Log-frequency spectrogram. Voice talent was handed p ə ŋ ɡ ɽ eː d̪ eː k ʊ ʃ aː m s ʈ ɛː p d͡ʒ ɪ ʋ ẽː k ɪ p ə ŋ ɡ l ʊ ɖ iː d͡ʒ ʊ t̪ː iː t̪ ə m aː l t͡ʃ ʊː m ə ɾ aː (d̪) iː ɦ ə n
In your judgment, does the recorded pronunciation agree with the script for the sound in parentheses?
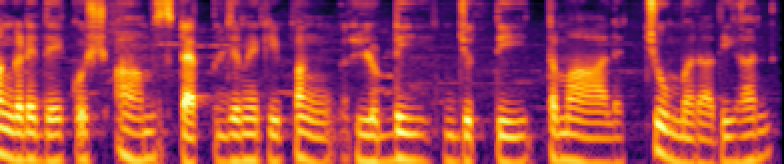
yes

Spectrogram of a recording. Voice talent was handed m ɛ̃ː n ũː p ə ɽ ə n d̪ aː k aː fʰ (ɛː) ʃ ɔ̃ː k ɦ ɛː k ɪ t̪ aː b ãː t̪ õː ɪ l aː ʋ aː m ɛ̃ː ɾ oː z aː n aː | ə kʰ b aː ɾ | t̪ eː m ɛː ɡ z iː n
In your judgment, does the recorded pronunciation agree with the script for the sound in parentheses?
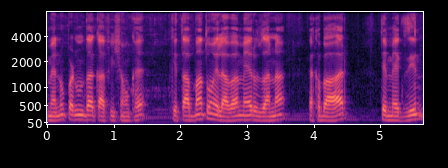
no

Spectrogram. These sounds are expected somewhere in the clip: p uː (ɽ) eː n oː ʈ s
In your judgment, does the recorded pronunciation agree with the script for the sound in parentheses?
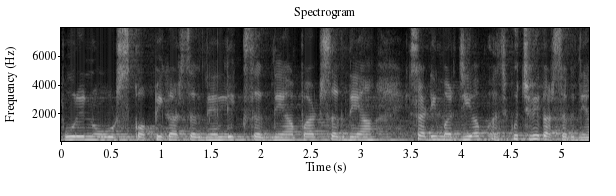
no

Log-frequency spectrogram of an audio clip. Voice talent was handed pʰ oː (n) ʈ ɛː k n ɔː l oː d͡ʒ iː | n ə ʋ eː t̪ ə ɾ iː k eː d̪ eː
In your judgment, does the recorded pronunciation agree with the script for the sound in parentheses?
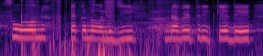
yes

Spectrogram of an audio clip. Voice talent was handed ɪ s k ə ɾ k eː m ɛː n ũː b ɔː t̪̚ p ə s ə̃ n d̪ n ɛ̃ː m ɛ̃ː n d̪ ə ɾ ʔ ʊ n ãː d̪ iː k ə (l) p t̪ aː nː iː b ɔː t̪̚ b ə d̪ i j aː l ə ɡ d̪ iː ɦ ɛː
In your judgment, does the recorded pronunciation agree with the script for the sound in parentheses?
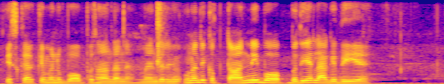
no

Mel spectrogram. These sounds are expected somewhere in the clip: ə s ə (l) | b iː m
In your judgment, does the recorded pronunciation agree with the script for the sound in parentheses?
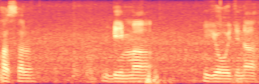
yes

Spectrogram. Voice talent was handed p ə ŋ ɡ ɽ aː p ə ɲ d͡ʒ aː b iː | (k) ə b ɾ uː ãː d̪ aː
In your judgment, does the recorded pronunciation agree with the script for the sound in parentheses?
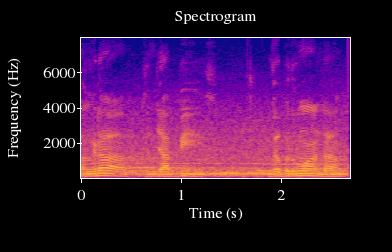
no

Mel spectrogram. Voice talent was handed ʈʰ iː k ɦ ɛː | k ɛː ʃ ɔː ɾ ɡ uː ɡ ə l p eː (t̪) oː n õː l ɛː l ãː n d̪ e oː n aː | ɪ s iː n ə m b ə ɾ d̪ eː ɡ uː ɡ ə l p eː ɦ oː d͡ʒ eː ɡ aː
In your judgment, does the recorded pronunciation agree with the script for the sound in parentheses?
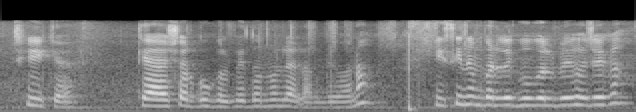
no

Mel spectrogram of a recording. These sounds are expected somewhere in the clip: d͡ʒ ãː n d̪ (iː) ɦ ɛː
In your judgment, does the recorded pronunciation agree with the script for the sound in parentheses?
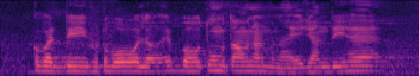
yes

